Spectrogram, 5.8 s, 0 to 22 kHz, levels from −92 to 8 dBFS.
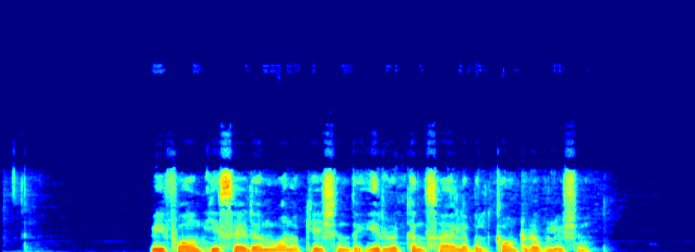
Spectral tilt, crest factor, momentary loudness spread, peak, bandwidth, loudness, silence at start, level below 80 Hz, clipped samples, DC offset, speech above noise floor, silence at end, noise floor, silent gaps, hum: -5 dB/octave; 18 dB; 8 LU; -2 dBFS; 9.4 kHz; -19 LUFS; 1.25 s; -58 dBFS; under 0.1%; under 0.1%; 63 dB; 0.9 s; -81 dBFS; none; none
